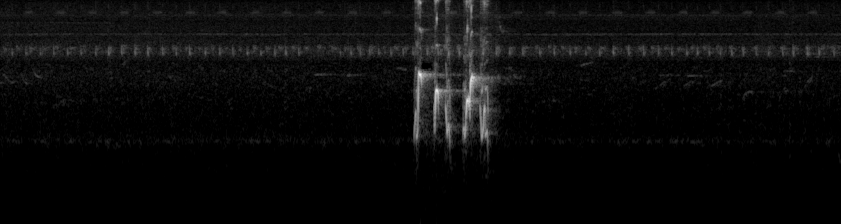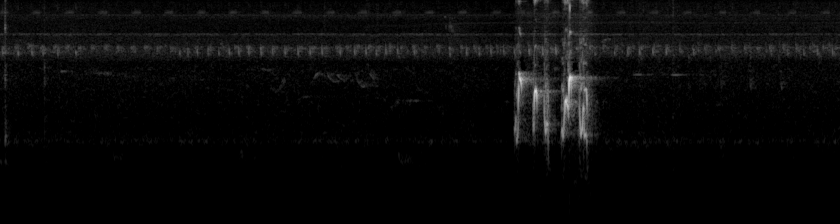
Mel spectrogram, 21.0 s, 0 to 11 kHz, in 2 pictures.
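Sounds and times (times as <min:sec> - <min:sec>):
faint insect trill: 0:00.0 - 0:21.0
bird singing: 0:03.7 - 0:10.6, 0:13.5 - 0:16.3, 0:16.9 - 0:20.5.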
